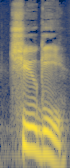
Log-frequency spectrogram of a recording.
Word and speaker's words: cheugy: Pronounced Chugi, spelled C-H-E-U-G-Y.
